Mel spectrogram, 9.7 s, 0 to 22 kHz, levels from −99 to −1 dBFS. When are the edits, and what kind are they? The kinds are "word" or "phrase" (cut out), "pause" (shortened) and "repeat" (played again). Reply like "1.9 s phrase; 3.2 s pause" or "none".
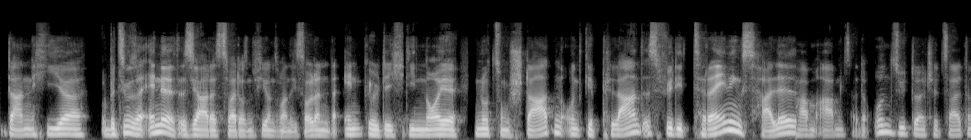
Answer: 1.0 s pause; 4.0 s word; 4.7 s pause; 8.0 s word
